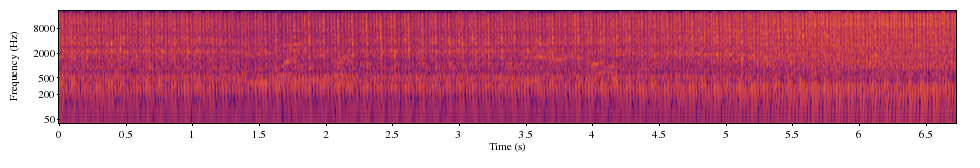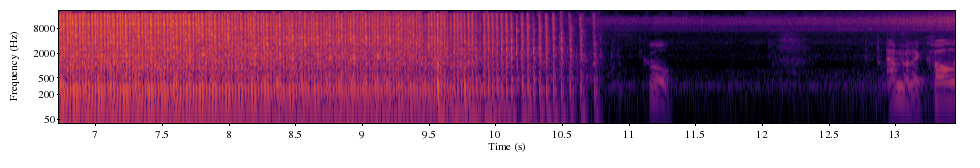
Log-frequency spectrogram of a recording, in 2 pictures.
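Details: Willys CJ2A Jeep just revived, running briefly with no coolant flowing, distributor not yet clamped: steady low idle with slightly uneven beat for ten seconds, then dies; rough, likely because the idle adjustment is off.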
